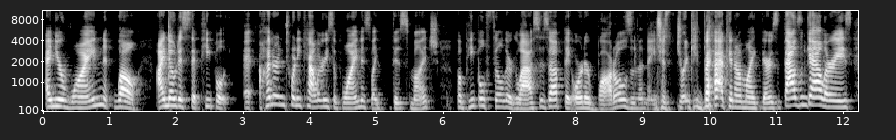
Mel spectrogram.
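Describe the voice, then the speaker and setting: Woman, fifties, livestream host, bright tone, blunt, swears freely, chatty. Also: mid-range voice, moderate pace, few pauses. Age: 50s. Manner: blunt and profane, trash-talking trolls between chatty tips. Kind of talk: casual livestream chat answering comments.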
